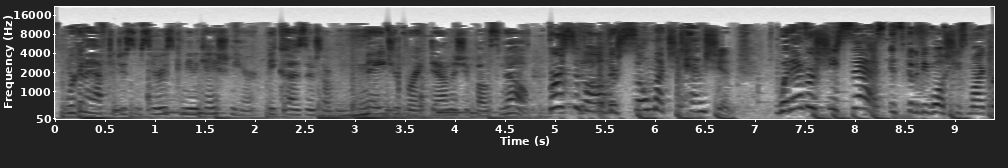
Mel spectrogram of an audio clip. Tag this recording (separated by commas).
Speech, Music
